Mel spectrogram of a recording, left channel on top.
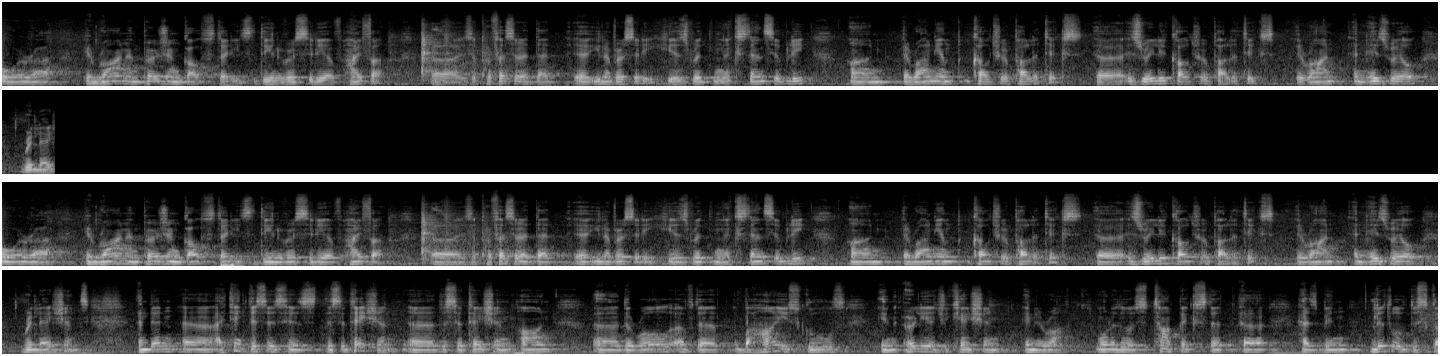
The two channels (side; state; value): left; drops out; at 14.9 s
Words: Iran and Persian Gulf Studies at the University of Haifa. He's a professor at that university. He has written extensively on Iranian culture politics, Israeli culture politics, Iran and Israel relations. And then I think this is his dissertation on the role of the Baha'i schools in early education in Iran. One of those topics that has been little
